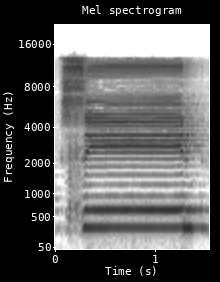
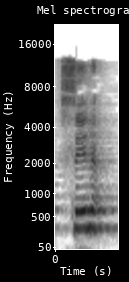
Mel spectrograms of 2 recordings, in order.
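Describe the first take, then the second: First: The vowel is held long before the final n. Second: The vowel is clipped short before the final n. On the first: The speaker calls it right. "इन तीनों की आपको साउंड आनी चाहिए सीन में" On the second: The speaker calls it wrong. "अक्सर लोग इसको ऐसे पढ़ते हैं"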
